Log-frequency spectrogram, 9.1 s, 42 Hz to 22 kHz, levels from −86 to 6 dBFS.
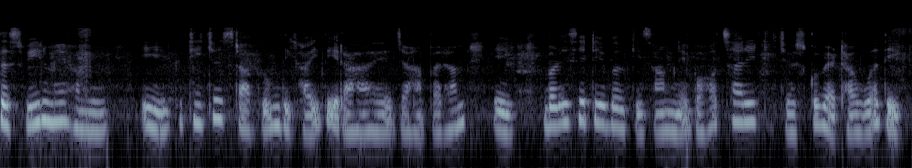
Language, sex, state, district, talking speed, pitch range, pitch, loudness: Hindi, female, Bihar, Saharsa, 185 wpm, 165-235 Hz, 205 Hz, -36 LUFS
